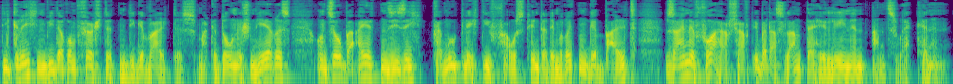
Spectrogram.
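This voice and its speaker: A man narrating a scripted history documentary audiobook in a measured, formal reading manner. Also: a bass voice, very animated, slightly rough, dry recording, highs cut off. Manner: measured, formal read delivery.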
